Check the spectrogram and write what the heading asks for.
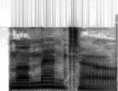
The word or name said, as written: momento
